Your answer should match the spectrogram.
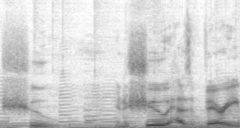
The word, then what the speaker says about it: choux: from kentucky that's a chokes pastry but it's actually pronounced a shoe and a shoe has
